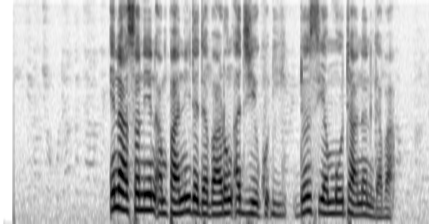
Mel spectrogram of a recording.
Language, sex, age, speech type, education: Hausa, male, 15-29, read, primary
